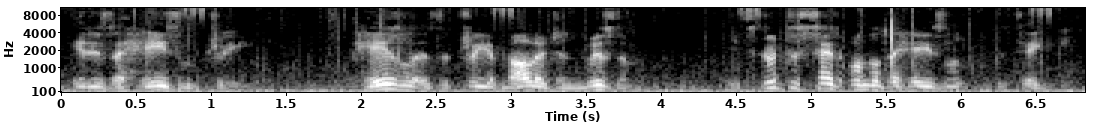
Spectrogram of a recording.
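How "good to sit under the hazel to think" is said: ordinary delivery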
